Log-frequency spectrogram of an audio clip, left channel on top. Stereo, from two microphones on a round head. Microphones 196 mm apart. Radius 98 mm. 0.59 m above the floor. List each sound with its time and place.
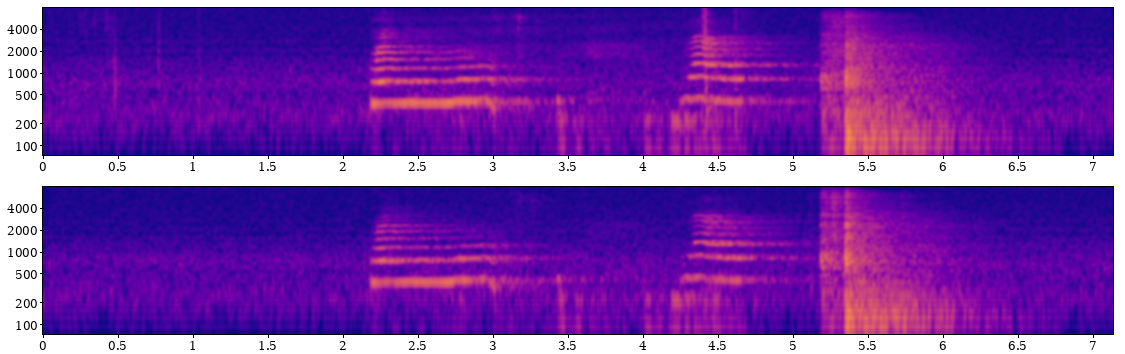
2.2 s a cat meowing: 80° left, 1.8 m; by 4.7 s 50° left (ahead or behind), 2.5 m
5.2 s a door slam: 40° right (ahead or behind), 2 m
